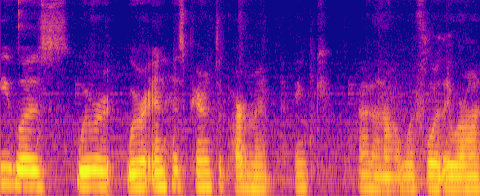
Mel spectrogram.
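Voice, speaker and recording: A voice with an American accent moves at a fairly quick pace, with big swings in loudness. Music plays in the background. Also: woman, fairly low pitch for a woman, fairly even intonation. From California. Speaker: vlogger sharing personal testimony. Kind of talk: testimony. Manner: hesitant, many fillers.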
